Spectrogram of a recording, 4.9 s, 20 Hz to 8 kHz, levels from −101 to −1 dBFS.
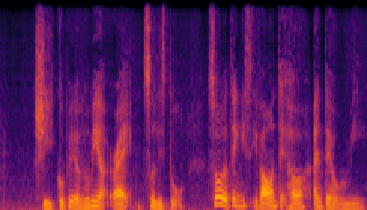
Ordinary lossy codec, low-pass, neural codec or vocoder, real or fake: none; none; codec, 16 kHz, 0.5 kbps, X-Codec, WavLM features, trained on Multilingual LibriSpeech; fake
